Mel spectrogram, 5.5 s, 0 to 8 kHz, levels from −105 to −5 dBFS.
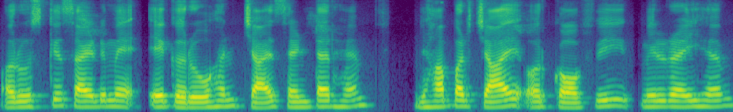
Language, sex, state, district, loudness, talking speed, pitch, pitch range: Hindi, male, Jharkhand, Palamu, -16 LUFS, 175 wpm, 155 Hz, 145-160 Hz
